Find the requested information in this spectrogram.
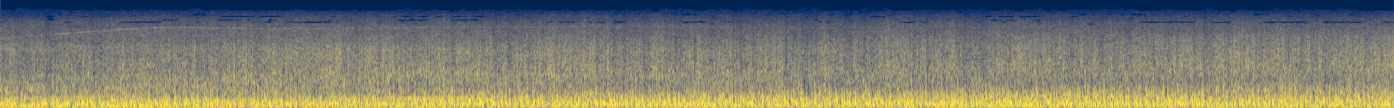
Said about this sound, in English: But you can hear his turbo spool up. I put the volume up so you can hear it.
